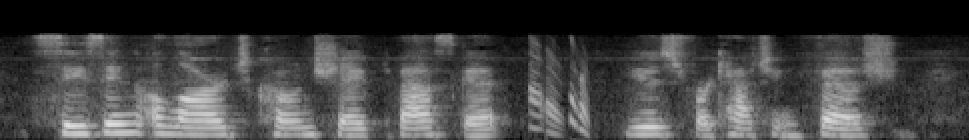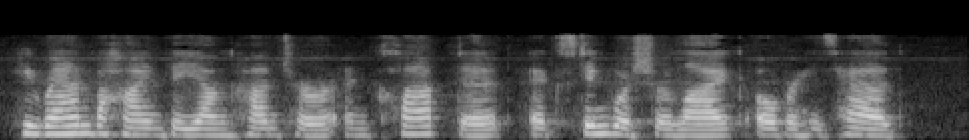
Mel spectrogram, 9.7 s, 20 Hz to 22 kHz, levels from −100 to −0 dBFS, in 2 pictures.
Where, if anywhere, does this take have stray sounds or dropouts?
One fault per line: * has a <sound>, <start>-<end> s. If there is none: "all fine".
* has a chirp, 2.7-3.0 s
